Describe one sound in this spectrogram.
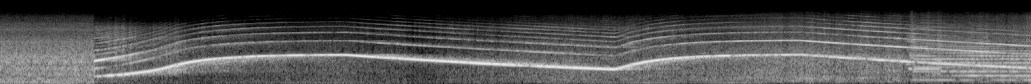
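A siren wails loudly, rising and falling slowly.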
